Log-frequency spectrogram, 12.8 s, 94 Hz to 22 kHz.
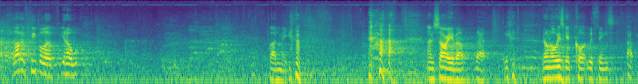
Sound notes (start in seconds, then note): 7.4 laughing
